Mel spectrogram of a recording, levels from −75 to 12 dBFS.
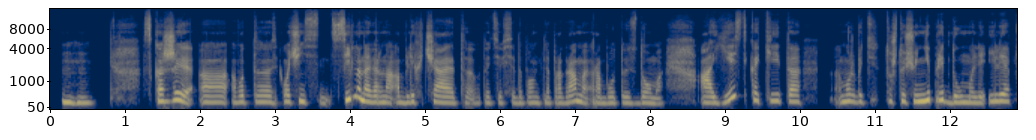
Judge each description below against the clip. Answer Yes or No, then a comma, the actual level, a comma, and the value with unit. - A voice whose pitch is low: No, medium, 185 Hz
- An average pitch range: Yes, average, 3.5 semitones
